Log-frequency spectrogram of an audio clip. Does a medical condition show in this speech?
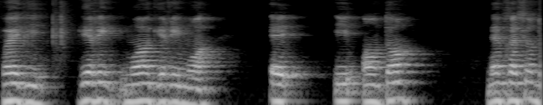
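Yes: multiple sclerosis.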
